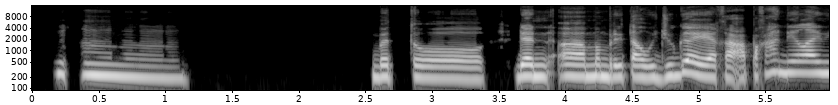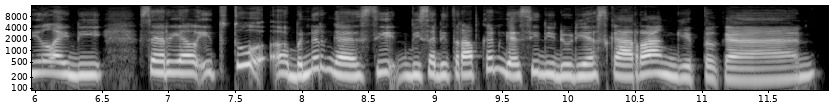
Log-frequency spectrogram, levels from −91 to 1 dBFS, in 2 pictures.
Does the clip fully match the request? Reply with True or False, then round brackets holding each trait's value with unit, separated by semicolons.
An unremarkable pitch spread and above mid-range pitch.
True (4.1 semitones; 215 Hz)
